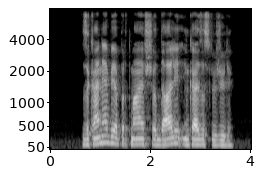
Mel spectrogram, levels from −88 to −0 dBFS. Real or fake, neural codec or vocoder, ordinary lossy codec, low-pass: real; none; none; 7.2 kHz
